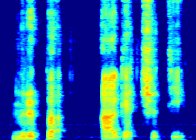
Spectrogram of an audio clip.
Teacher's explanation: And here we see we've got the hiatus because the nripa agacchati, and they're written as separate words. Do not join them either in pronunciation or in the writing.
